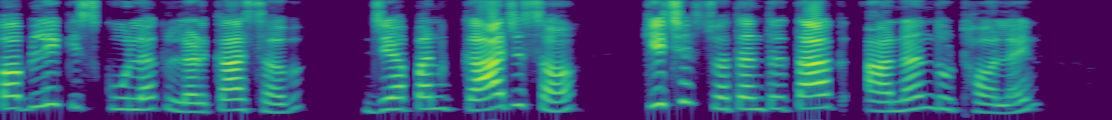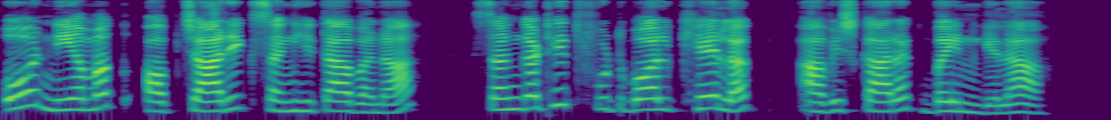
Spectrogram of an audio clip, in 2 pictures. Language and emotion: Maithili, neutral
